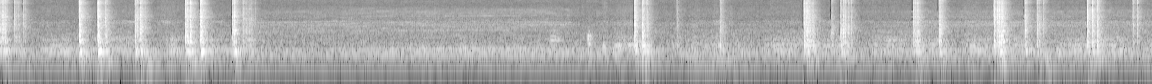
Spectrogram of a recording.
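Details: Sharp creaks and clicks in uneven clusters from a Fanatec CSW wheel under heavy left-turn force, not on right turns; the cause was loose allen bolts on the quick-release connectors on the rim and base, and tightening them stopped the creaking.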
